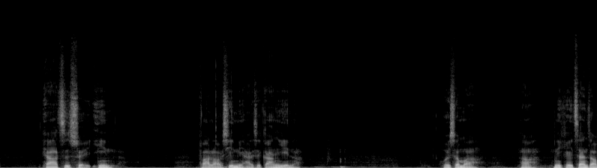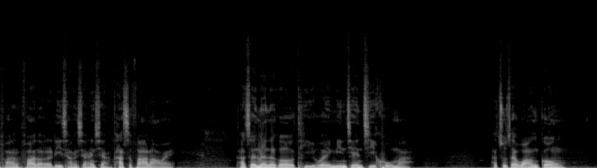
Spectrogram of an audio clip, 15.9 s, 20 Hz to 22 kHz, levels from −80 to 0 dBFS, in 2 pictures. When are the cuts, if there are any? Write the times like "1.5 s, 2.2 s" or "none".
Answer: none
